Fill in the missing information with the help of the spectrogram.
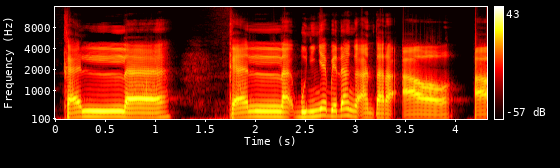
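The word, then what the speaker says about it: كَلَّا: Oke teman-teman sekalian, jadi dibacanya bukan kala nggak, tapi kalla.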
